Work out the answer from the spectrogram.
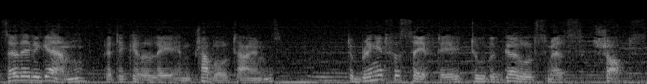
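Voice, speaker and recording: A man giving formal, measured, didactic narration in the style of a 1940s educational film. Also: mid-range voice, very animated, poor audio. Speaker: documentary narrator. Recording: vintage 1940s film soundtrack. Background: music.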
